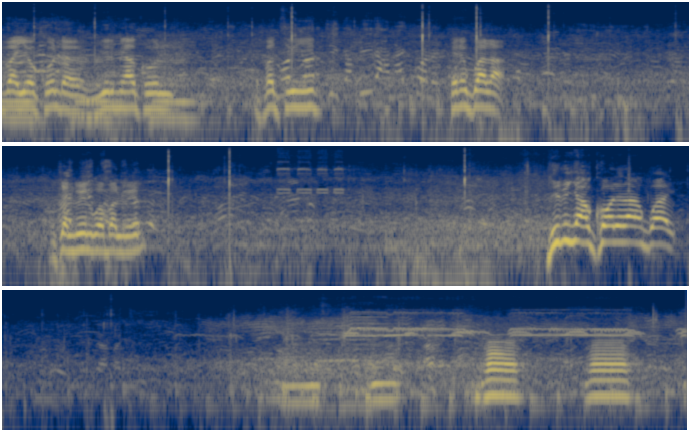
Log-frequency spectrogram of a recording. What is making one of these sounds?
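A large crowd murmurs and cheers in the distance outdoors.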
